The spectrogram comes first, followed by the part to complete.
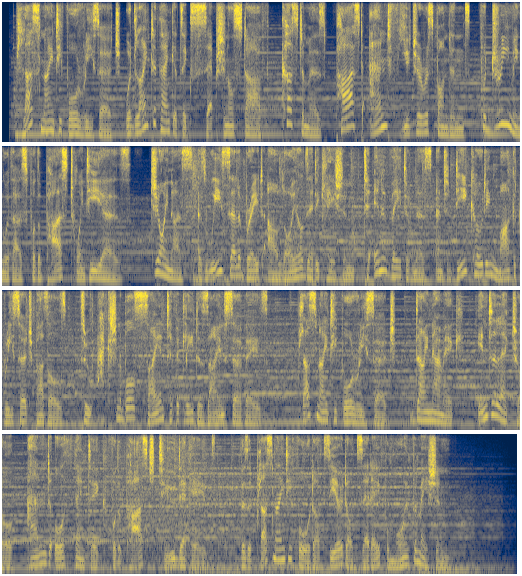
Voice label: English Conversational; OSM Talent

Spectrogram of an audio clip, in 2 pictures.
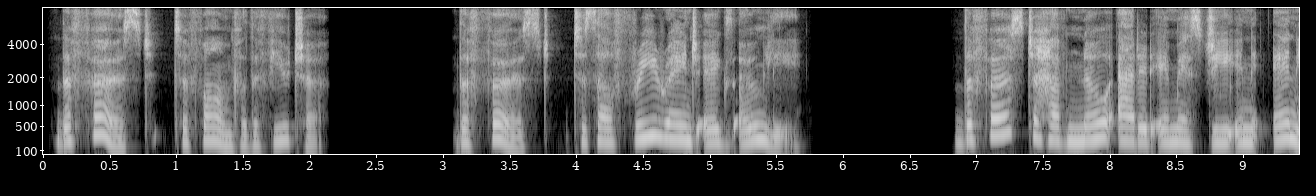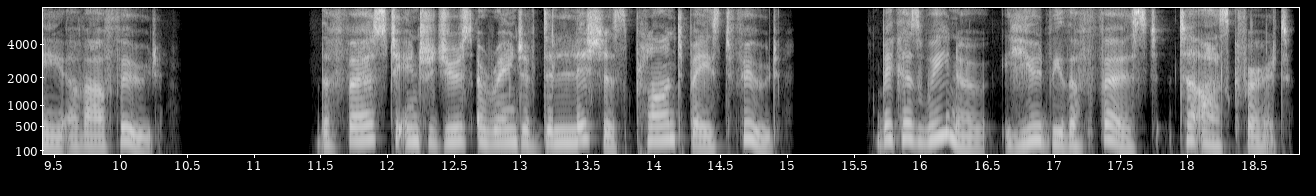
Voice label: English Soft Sell; OSM Talent

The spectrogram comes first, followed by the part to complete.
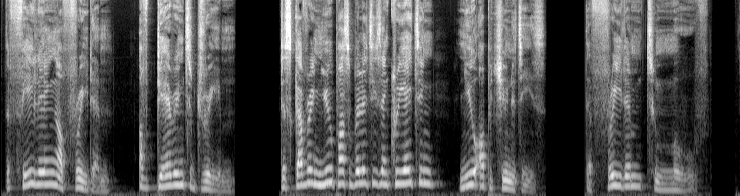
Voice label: English soft sell; OSM Talent

